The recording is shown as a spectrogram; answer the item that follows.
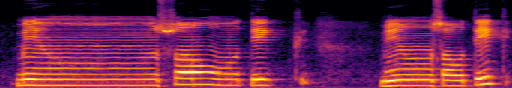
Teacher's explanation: nun sukun bertemu dengan shad, nun mati bertemu dengan shad, dibaca samar disertai dengan dengung, ikhfa hakiki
